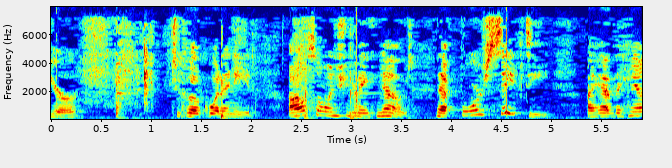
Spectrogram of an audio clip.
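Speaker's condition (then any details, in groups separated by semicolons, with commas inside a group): No condition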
